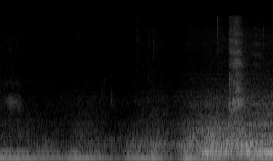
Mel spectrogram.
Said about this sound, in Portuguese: Olha esse caminhão espacial passando, gente.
